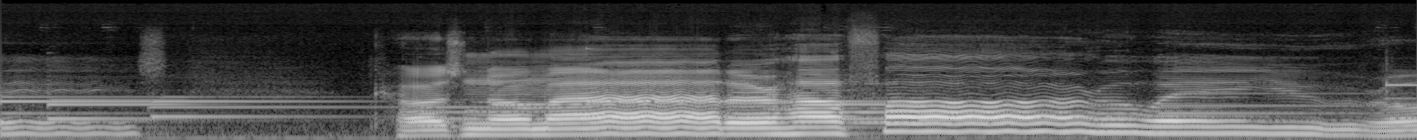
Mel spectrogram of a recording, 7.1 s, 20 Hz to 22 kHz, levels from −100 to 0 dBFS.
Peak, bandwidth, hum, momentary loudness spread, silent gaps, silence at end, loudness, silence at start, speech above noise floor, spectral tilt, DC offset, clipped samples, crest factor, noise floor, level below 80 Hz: -8 dBFS; 10.5 kHz; none; 15 LU; none; 0 s; -21 LUFS; 0 s; 27 dB; -7.5 dB/octave; under 0.1%; under 0.1%; 14 dB; -47 dBFS; -54 dBFS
